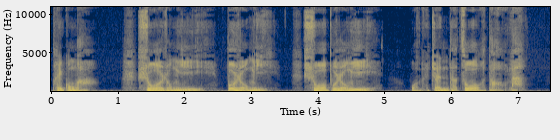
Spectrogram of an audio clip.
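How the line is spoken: Smiling. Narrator (Chinese): 张良一笑

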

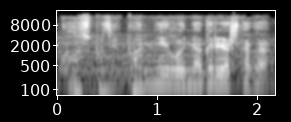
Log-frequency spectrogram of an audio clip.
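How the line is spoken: Muttering. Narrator (Russian): Забормотал доктор

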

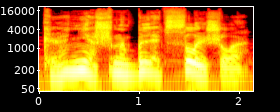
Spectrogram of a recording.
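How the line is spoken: Hoarse angry rasp. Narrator (Russian): Прохрипела Стеф

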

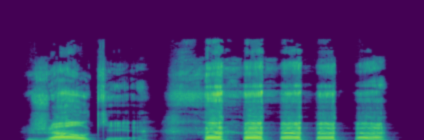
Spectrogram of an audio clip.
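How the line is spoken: Laughing. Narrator (Russian): рассмеялся Кригер

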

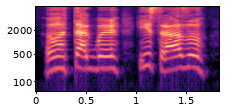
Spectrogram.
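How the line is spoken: Chuckling. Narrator (Russian): хохотнул Калин-царь

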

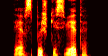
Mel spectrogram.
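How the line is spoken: Quiet question. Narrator (Russian): тихо спросил Холт

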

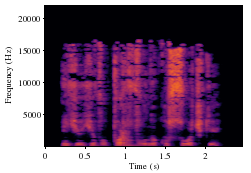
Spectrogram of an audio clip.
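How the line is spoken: Hissed. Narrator (Russian): шипел журналист

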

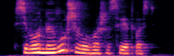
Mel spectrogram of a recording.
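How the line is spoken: Quick muttering. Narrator (Russian): Репортер быстро пробормотал

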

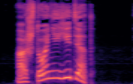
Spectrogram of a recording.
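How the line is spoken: Plain. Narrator (Russian): спросила Спрутовская

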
